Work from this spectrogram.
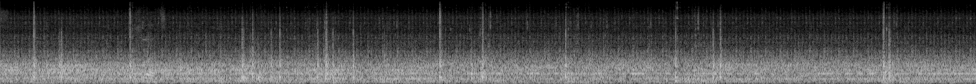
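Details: Metallic crackling and creaking over bumps on a rough road from the front left strut top of a 2006 Mazda 3 1.6 diesel; strut and support bearing already replaced, outer and inner CV joints not new and suspected but doubted.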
